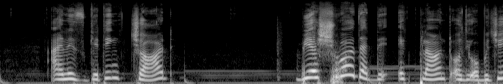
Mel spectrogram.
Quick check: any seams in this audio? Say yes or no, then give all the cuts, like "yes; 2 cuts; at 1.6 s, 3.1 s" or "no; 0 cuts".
no; 0 cuts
